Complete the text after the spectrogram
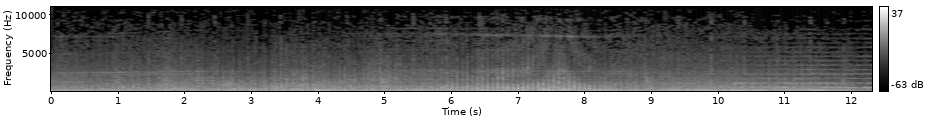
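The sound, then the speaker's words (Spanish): A helicopter taking off, heard as a loud, steady roar of engine and rotor noise. The dense, unbroken sound holds at an even level from start to finish. “Entonces enciendo el motor, ¿no? El helicóptero despega.”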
